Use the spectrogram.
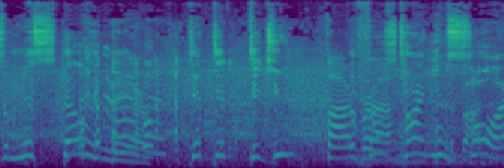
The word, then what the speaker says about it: Favre: I have to say that every time, I know it's pronounced Favre, but every time I see the jersey, I think there's a misspelling there. Did you, Favre.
